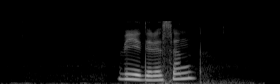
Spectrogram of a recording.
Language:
Norwegian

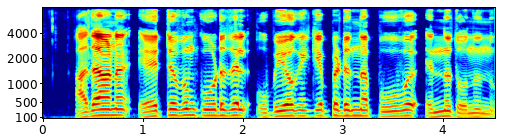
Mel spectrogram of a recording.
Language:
Malayalam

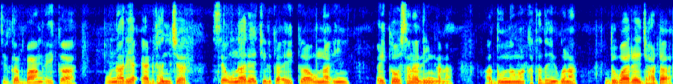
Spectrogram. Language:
Santali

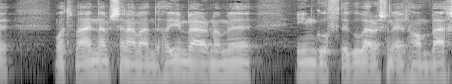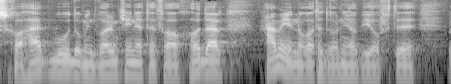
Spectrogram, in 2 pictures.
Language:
Persian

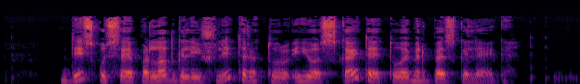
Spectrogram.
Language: Latgalian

